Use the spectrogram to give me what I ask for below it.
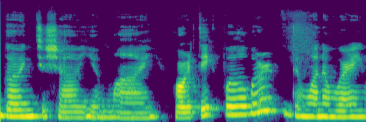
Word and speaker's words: Hortik: It comes from Latin hortus with H, a silent H in front, or maybe they read it actually hortus, could be. So I call it hortik with H in the beginning, and it is a very botanical design.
